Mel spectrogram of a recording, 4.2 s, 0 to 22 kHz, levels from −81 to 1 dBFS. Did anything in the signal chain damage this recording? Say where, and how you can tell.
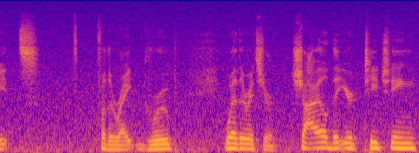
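No, nothing in the chain has damaged this speech; the only thing underneath it is the room's own background noise, sitting about 18 dB below the talking, and that belongs to the space the microphone was in rather than to any stage of the system.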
